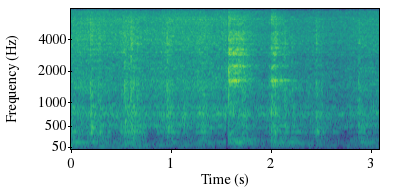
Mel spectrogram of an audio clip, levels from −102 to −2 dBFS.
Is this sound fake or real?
fake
